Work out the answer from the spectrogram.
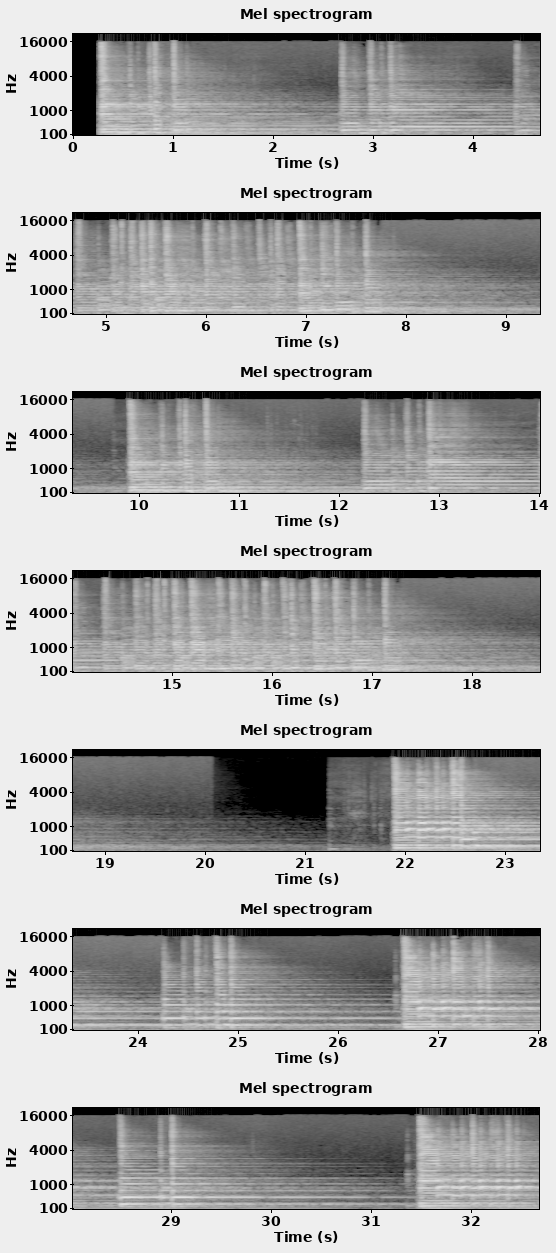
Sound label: Arabic Oud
